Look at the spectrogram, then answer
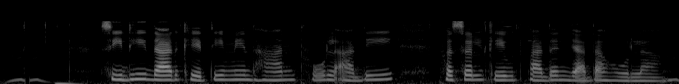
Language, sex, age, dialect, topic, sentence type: Bhojpuri, female, 41-45, Northern, agriculture, statement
